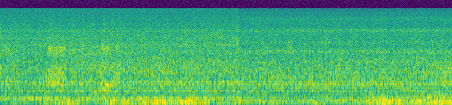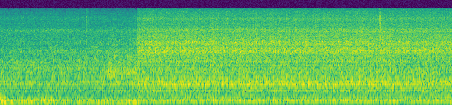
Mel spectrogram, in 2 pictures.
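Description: Emergency vehicles idling at the roadside: uneven low rumble and traffic noise at first, then, from about twelve seconds in, a fire engine's diesel engine idling steadily with a low hum.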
